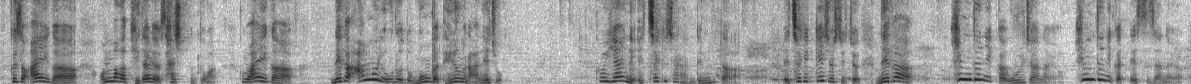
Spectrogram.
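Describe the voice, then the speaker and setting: A woman's voice: on the high side, mellow. A woman counselor giving parenting advice on a live stream, speaking emphatically and directly. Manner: emphatic, direct, acts out quoted parent and child lines. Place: live online broadcast.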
